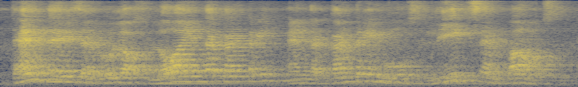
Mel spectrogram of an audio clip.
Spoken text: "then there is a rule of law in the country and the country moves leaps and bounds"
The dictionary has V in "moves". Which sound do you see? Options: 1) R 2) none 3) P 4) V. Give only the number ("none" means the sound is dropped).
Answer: 4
